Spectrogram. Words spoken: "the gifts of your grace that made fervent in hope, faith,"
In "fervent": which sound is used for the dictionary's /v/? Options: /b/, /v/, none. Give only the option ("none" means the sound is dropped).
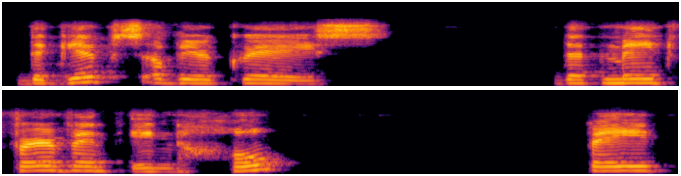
/v/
